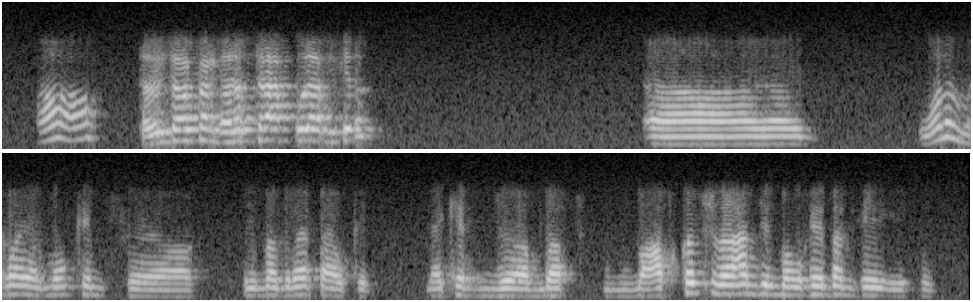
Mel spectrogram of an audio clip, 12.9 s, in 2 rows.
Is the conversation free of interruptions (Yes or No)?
Yes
